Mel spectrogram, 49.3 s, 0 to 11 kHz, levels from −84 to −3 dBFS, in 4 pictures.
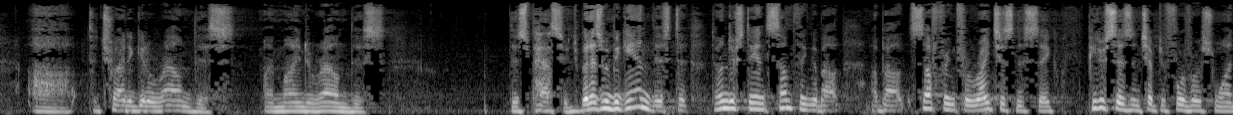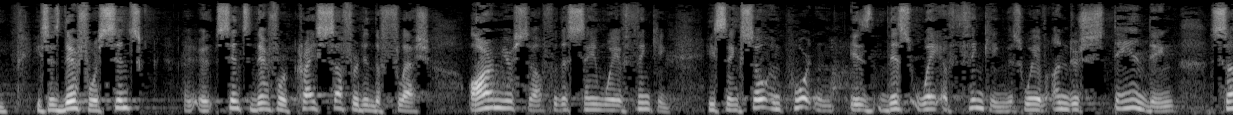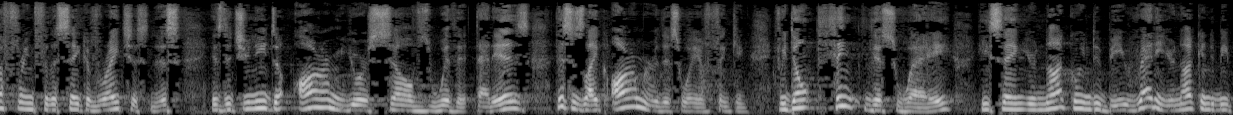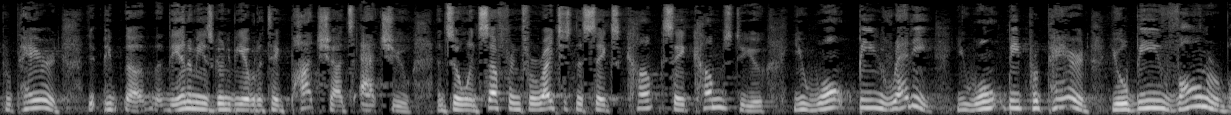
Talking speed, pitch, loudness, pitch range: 180 wpm, 165 Hz, -27 LUFS, 140-200 Hz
